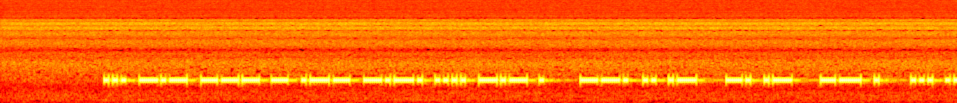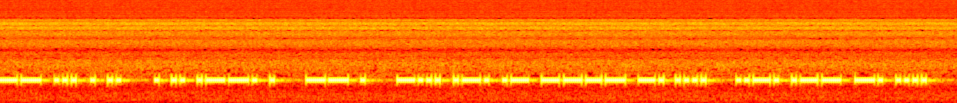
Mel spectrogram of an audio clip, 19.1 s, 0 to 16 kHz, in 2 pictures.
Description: Morse code (Greek alphabet), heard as a keyed tone, hand-sent with a bug key, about 28 wpm, 830 Hz, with room echo. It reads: ΣΚΟΤΩΘΗΚΕ ΓΙΑ ΝΑ ΜΕ ΣΩΣΕΙ ΕΙΠΕ ΜΕ ΒΡΑΧΝΗ ΦΩΝΗ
